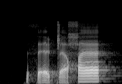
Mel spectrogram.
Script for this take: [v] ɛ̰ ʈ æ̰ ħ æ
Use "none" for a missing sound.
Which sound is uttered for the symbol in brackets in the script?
θ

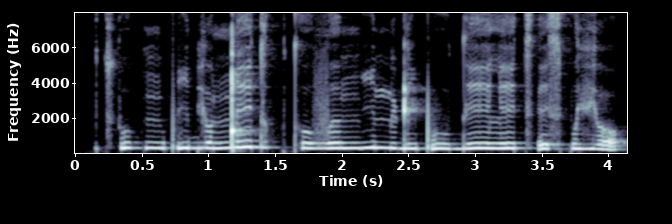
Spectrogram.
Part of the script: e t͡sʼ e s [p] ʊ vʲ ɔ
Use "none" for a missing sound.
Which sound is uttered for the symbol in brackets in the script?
p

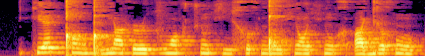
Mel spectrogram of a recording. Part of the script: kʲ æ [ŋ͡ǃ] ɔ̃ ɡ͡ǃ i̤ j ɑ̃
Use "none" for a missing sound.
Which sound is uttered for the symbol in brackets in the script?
ǃ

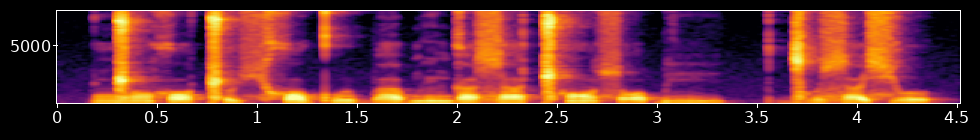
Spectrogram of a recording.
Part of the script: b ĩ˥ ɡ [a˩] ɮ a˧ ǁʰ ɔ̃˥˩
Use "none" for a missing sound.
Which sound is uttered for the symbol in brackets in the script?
a˩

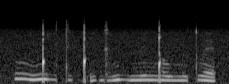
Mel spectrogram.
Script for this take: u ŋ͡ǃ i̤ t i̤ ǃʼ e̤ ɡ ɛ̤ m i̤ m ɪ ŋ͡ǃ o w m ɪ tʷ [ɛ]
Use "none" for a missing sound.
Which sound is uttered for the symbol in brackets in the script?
ɛ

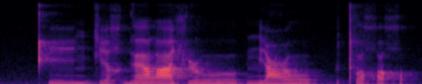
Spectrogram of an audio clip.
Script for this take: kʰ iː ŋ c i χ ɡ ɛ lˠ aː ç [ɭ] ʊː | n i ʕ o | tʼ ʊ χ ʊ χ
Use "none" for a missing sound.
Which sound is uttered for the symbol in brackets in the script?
ɭ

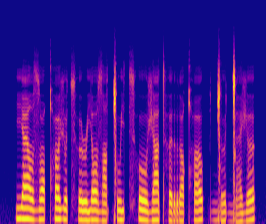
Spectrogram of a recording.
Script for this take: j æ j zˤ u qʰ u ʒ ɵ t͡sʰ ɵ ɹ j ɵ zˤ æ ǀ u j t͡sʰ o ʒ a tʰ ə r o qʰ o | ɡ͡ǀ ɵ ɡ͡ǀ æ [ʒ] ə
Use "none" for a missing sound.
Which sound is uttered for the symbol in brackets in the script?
ʒ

